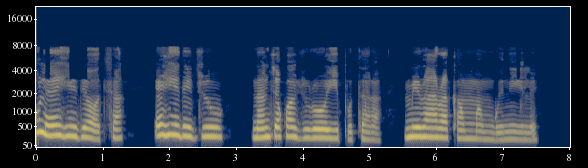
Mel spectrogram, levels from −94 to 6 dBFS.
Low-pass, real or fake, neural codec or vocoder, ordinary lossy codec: none; real; none; none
